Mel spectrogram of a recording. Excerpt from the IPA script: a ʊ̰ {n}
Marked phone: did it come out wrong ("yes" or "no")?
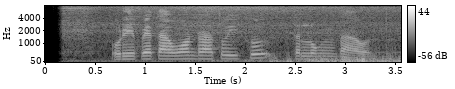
no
